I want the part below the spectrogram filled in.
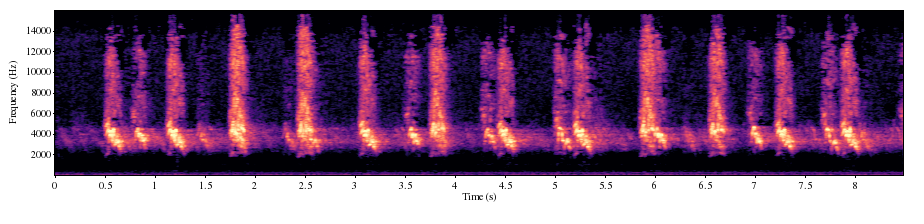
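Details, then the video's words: Close-up sparrow chirping steadily, a long run of quick bright notes, often in pairs, about fifteen chirps in under nine seconds, with a faint low hum underneath. "Sparrow sound (Nature close sound, lovely, funny, relax...)"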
